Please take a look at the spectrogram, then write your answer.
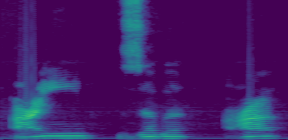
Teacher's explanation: مجھے تو فیل ہو رہا ہے کہ یہ آواز گلے کے درمیان والے حصے سے آ رہی ہے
